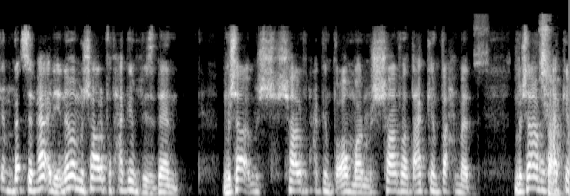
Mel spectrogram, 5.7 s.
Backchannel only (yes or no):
yes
